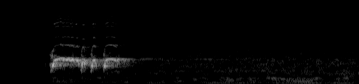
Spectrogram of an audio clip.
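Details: Local zebra dove song serving as a lure for other doves to respond: a single burst of quick, throbbing, trilled cooing notes, then soft background murmur.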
